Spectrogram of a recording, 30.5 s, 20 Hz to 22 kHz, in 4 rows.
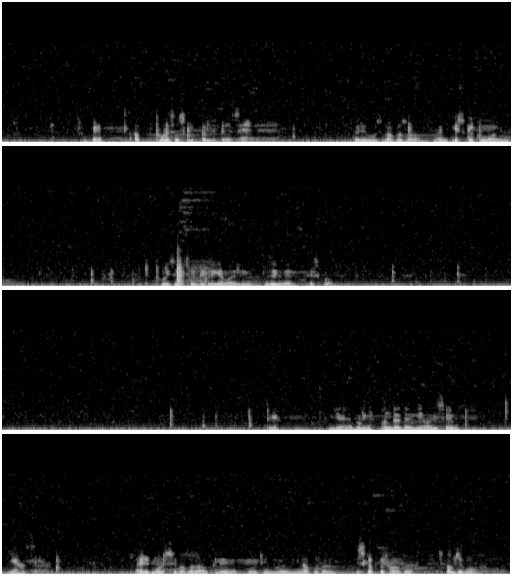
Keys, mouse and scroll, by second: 2.5 click, 4.3 middle click, 4.6-5.4 scroll up 2, 5.4 Tab, 6.7 click, 7.6 click, 9.7-10.2 scroll down 3, 10.2-10.6 scroll up 1, 10.6 middle click, 12.1 click, 12.6 click, 12.8 click, 13.3 click, 13.6 middle click, 14.0 middle click, 14.4 middle click, 15.0 click, 15.3 click, 15.7 click, 15.9 click, 16.2 click, 16.5 click, 16.8 click, 17.0 click, 17.3 click, 17.6 scroll down 1, 17.7 middle click, 18.3 middle click, 18.8 scroll up 1, 18.9 middle click, 19.3 click, 19.7 click, 20.0 click, 20.3 click, 21.0 click, 21.3 click, 21.4 click, 21.8 click, 21.9 click, 22.7 middle click, 25.9 click, 28.1 click.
